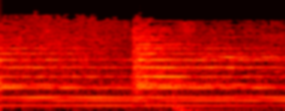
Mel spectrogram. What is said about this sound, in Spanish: Con este sonido tan reconocible, contamos la leyenda de la campana, José.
